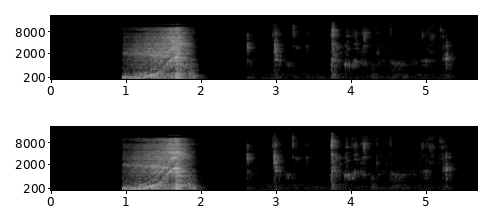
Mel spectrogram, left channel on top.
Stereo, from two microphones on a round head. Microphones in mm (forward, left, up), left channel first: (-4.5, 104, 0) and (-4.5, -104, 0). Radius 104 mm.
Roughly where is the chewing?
Right.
